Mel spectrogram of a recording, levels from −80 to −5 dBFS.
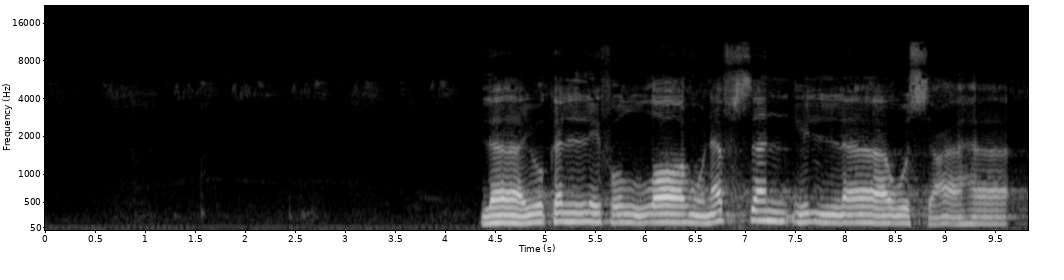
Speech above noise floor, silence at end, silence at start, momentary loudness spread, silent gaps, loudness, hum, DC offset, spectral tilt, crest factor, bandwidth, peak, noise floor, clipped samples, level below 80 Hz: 37 dB; 0.05 s; 4.35 s; 9 LU; none; -25 LUFS; 60 Hz at -60 dBFS; under 0.1%; -7.5 dB/octave; 18 dB; 11.5 kHz; -10 dBFS; -62 dBFS; under 0.1%; -62 dBFS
